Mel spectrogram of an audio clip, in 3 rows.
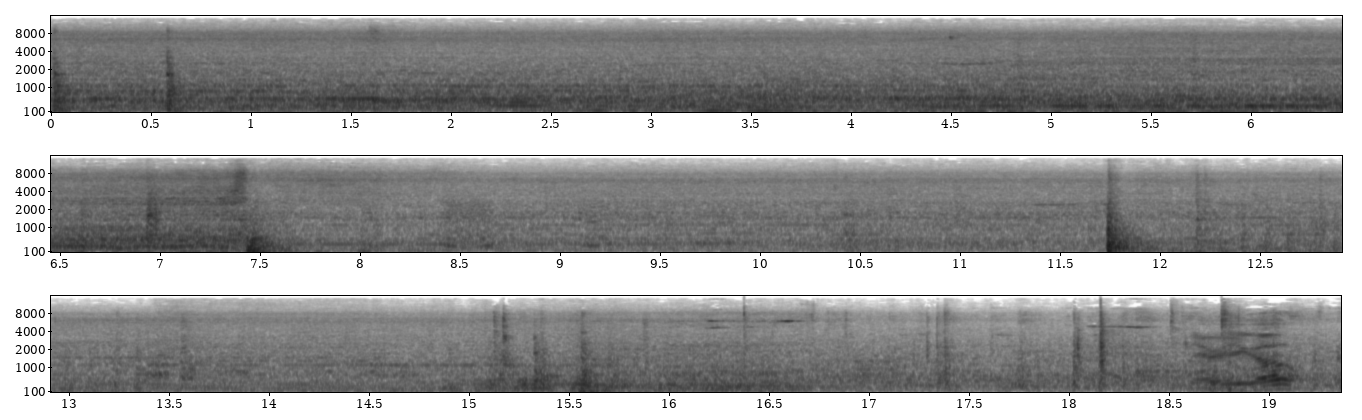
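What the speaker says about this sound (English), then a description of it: "That's the two-man elevator, 450 pounds capacity, travels 30 feet per minute." A two-person pneumatic vacuum elevator rated for 450 pounds and travelling 30 feet per minute gives off a steady airy whooshing drone, broken by a few sharp mechanical clunks and knocks as it moves.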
